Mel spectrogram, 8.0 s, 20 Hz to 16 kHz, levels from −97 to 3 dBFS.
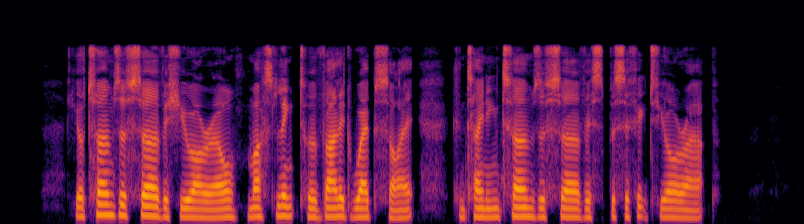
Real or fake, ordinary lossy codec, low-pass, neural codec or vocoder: real; none; 7.2 kHz; none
